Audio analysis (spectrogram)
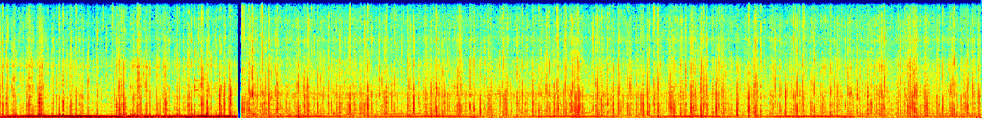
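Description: Heavy rain from Cyclone Ditwah pours down steadily, a dense, constant hiss and patter of drops on surfaces, with a low droning hum in the first seconds that keeps returning in faint bursts.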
